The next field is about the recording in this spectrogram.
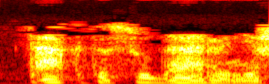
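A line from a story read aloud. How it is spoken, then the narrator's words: Whispered. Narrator (Russian): шептал он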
